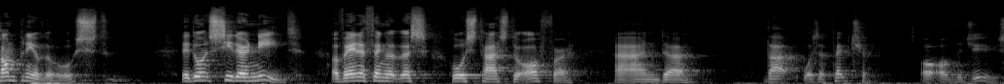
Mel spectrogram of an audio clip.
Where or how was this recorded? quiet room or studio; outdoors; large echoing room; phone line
large echoing room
